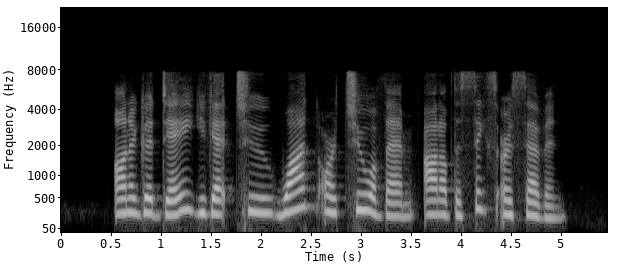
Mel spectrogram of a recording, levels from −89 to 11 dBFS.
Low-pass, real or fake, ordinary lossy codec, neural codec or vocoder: none; fake; none; codec, 16 kHz, 1 kbps, X-Codec, HuBERT features, trained on LibriSpeech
